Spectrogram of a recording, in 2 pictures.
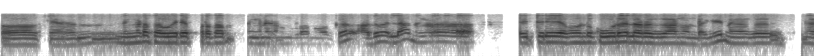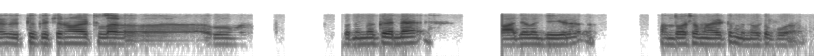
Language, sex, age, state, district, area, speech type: Malayalam, male, 30-45, Kerala, Thiruvananthapuram, urban, conversation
